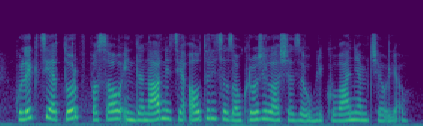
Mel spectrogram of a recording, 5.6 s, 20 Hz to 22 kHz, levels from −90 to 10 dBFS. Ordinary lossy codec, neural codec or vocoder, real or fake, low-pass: Opus, 64 kbps; none; real; 7.2 kHz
